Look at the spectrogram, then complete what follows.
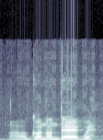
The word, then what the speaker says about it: Canandaigua: have a chosen town or the chosen town gonondague and that's how we pronounce it we have a word for treaty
